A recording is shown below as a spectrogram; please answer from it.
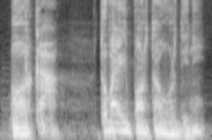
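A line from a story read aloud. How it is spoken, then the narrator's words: Officer shouting. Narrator (Italian): La voce dell'ufficiale gridò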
